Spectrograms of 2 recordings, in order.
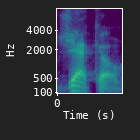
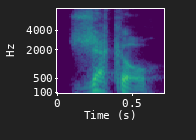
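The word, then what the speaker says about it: Džeko: Pronounced Jacko, not Jacko. Dzeko.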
